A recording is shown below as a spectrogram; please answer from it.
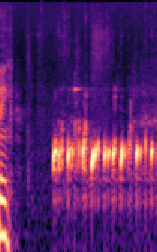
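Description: A rapid, evenly pulsing gurgle of bubbling liquid, starting just under a second in and running on.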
